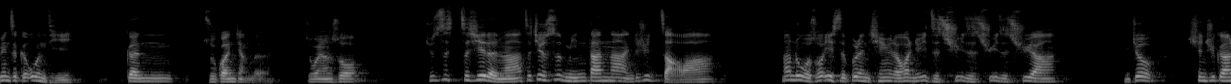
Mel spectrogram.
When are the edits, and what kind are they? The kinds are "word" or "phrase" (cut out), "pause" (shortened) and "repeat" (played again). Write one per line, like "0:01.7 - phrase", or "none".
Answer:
none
